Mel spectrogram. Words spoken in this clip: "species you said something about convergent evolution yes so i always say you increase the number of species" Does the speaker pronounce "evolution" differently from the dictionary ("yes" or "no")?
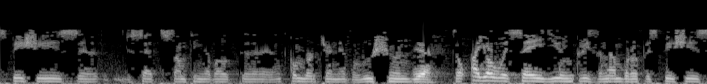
no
